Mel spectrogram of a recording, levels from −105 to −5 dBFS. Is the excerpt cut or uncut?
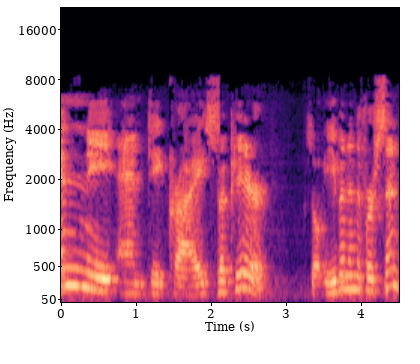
cut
